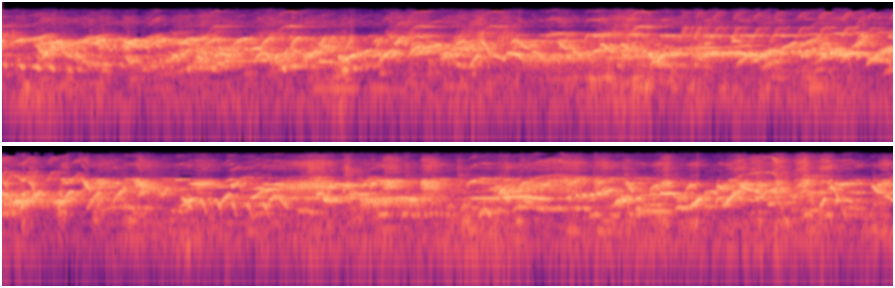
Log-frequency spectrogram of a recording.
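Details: White-rumped shama, a young bird past its first moult that won a contest, pouring out busy overlapping song of rattling trills, sharp whistles and squeaky notes, steady and unbroken, briefly softer near the seventh second.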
